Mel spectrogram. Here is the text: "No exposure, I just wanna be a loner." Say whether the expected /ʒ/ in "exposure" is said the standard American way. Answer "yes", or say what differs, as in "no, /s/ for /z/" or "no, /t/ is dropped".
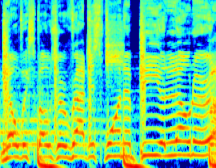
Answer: no, /z/ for /ʒ/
